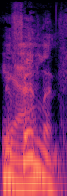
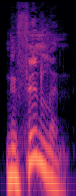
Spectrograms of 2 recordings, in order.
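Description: First: The ending sounds like the plain word land. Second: The ending sounds like the country name Finland. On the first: The speaker calls it right. "Can we get it right?" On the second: The speaker calls it wrong. "Finland, as in the country Finland"

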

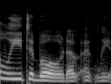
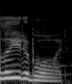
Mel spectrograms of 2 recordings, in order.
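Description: First: The word is said in a non-English way. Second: The word is said in an English way. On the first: The speaker calls it wrong. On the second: The speaker calls it right.

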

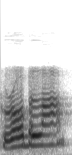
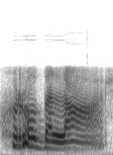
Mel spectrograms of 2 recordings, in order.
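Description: First: The name has soft English-style sounds. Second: The name has harsh guttural and rolled r sounds. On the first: "it's good enough for me" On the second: "it's the Afrikaans way. It's all the grrs and the rrs"

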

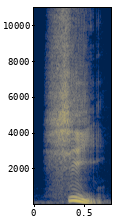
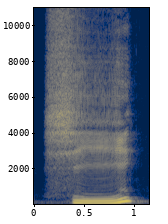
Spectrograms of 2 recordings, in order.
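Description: First: The pitch starts high and falls. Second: The pitch starts low and rises. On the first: "High falling. Second tone" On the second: "Low rising. Fifth tone"

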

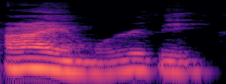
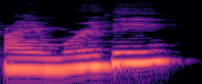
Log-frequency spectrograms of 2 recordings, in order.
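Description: First: It sounds confident and convinced. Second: It sounds hesitant and unconvinced.

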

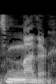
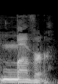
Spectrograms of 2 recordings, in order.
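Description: First: The middle sound is a soft th. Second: The middle sound is an f-like sound. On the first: The speaker calls it right. "It's mother" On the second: The speaker calls it wrong. "not mother"

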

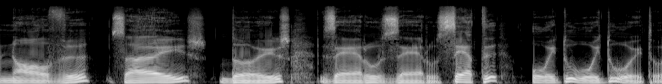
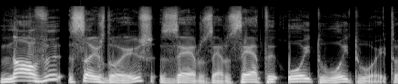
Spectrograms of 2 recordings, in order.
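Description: First: The number is read slowly. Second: The number is read at normal speed.

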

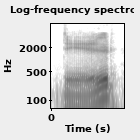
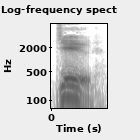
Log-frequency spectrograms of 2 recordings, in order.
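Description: First: It sounds like a puzzled question. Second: It sounds like a stern reprimand.

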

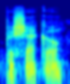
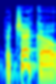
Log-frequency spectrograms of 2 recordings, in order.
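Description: First: It is said the Brazilian way, with 'sh'. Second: It is said the Mexican way, with 'ch'.

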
